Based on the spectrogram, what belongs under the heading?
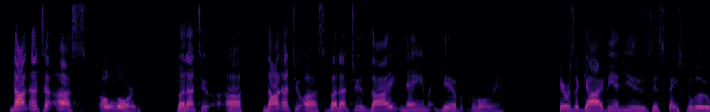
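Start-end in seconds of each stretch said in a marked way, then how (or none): none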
